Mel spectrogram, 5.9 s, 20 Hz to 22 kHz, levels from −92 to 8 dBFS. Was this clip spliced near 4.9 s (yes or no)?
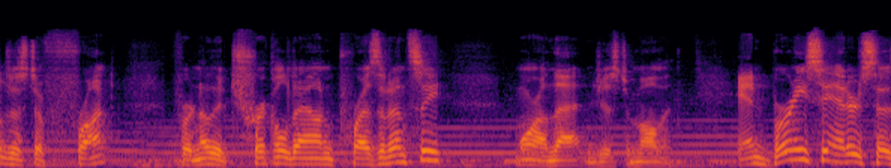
yes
